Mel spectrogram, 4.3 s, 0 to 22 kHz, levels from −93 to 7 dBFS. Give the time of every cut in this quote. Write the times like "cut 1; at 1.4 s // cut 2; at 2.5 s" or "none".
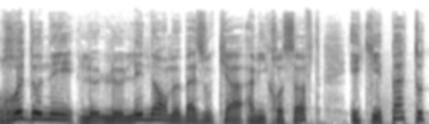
none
